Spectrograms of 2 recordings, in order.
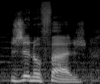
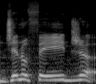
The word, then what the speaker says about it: genophage: I I for some reason I wanted to pronounce it in the French way. Genofage. the genophage bioweapon to end the war.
